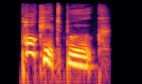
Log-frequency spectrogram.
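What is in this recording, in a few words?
"pocketbook", British English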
